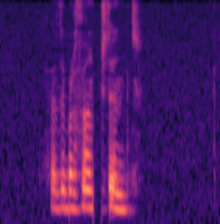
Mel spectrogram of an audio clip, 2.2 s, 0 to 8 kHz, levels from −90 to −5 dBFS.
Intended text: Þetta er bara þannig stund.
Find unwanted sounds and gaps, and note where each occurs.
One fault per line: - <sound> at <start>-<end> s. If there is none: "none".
- dropout at 0.9-1.0 s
